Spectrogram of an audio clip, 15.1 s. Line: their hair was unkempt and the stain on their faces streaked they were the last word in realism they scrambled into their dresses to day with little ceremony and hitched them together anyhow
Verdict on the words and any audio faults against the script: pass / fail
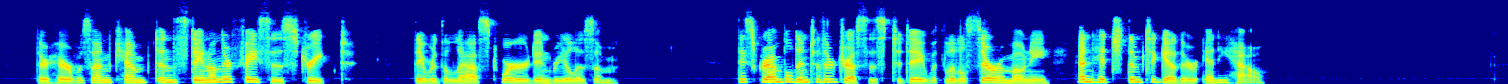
pass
